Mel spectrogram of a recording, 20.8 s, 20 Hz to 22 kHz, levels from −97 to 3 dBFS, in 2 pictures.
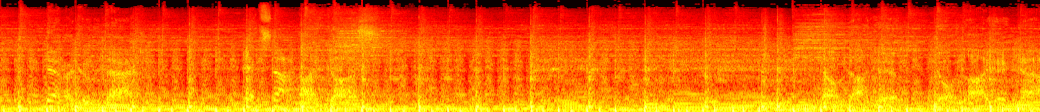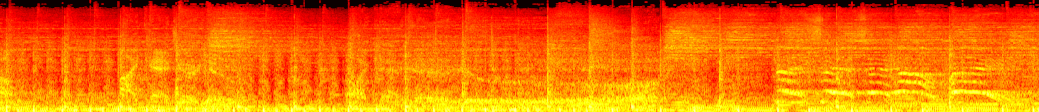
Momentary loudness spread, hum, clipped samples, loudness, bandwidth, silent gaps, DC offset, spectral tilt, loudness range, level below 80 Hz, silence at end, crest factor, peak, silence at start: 3 LU; none; under 0.1%; -16 LUFS; 19.5 kHz; none; under 0.1%; -5 dB/octave; 1 LU; -22 dBFS; 0 s; 16 dB; 0 dBFS; 0 s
